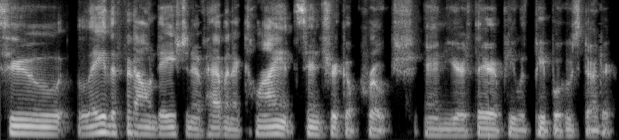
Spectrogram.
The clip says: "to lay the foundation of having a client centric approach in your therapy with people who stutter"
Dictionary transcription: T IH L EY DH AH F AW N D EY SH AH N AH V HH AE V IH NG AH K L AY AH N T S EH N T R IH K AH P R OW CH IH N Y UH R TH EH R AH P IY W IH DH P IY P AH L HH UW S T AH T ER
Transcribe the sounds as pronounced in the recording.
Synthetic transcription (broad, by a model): T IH L EY DH AH F AW N D EY SH AH N AH V HH AE V IH NG AH K L AY AH N T S EH N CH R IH K AH P R OW CH IH N Y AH R TH EH R AH P IY W IH DH P IY P L HH UW S T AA T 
